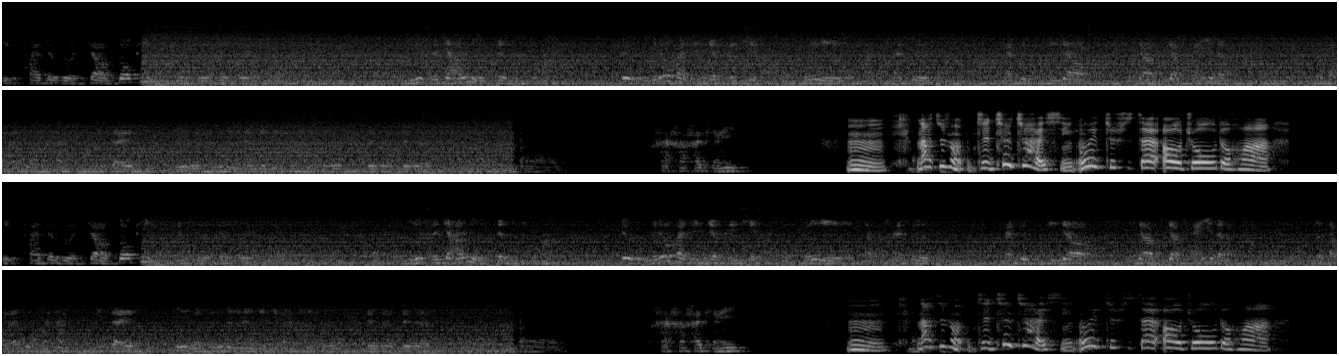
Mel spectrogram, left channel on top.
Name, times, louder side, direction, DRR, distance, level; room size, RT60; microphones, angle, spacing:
voice 1, 0.0-3.1 3.7-5.6 6.2-9.4 10.0-10.9 11.2-12.4 12.8-14.7 15.0-17.7 18.5-19.0 19.8-20.7 22.4-22.6, right 1 dB, 15° right, 2.1 m, -45 dB
sound 1, 1.4-18.5, left 2 dB, 45° left, 1.2 m, -45 dB
voice 2, 21.8-26.2, left 7 dB, 60° left, 0.3 m, -29 dB
8.4 x 6.9 x 2.7 m
head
